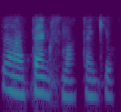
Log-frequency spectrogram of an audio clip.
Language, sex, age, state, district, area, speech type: Tamil, female, 18-30, Tamil Nadu, Tiruvarur, rural, conversation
